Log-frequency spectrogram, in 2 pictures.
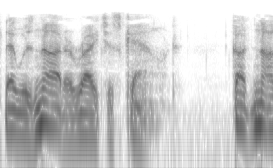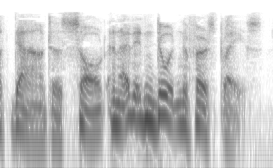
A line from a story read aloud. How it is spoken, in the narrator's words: He said firmly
